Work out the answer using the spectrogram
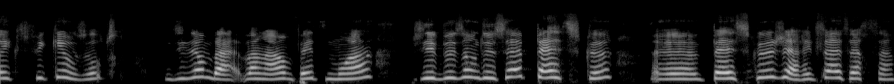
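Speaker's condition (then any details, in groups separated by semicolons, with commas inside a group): Cerebral palsy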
